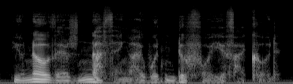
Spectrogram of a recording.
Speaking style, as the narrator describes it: He lowered his voice to say

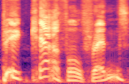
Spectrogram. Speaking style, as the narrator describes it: cried Gildor, laughing

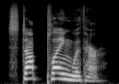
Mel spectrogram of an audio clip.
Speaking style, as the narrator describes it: snaps Eric

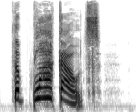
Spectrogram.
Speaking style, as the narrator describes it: cried Dune

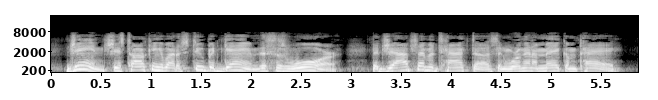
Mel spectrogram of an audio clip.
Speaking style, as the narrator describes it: Ward shouted

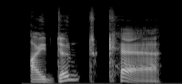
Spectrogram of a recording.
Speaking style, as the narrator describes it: said Arthur coldly

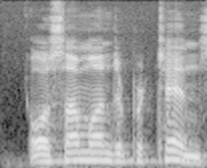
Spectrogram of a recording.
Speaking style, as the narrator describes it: said Jack

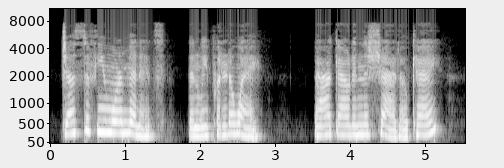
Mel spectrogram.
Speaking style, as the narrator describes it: She kept her voice bright

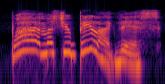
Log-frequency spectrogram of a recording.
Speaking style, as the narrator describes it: she would shout

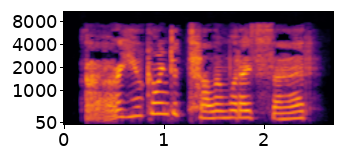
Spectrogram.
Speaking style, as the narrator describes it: she asked nervously

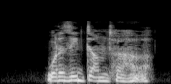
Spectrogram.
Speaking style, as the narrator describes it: Pangborn chuckled musically

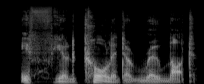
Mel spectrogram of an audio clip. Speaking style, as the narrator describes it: muttered Arthur

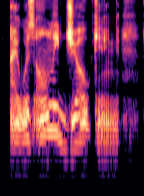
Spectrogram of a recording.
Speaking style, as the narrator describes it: Jonas groaned

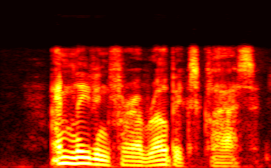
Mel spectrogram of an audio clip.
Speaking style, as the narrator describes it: Ginger said

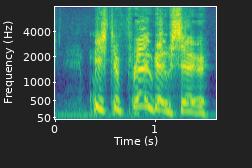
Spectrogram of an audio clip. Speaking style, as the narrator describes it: cried Sam, quaking

